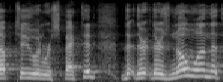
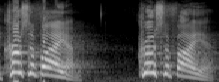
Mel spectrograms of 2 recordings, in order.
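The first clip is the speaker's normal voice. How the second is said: high, loud mob cry; crowd shouting; 7 semitones higher, 6 dB louder than usual. Retold or imitated. Crowd demanding Jesus be crucified, shouting. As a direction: hurl it like a furious crowd. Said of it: "And they say".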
